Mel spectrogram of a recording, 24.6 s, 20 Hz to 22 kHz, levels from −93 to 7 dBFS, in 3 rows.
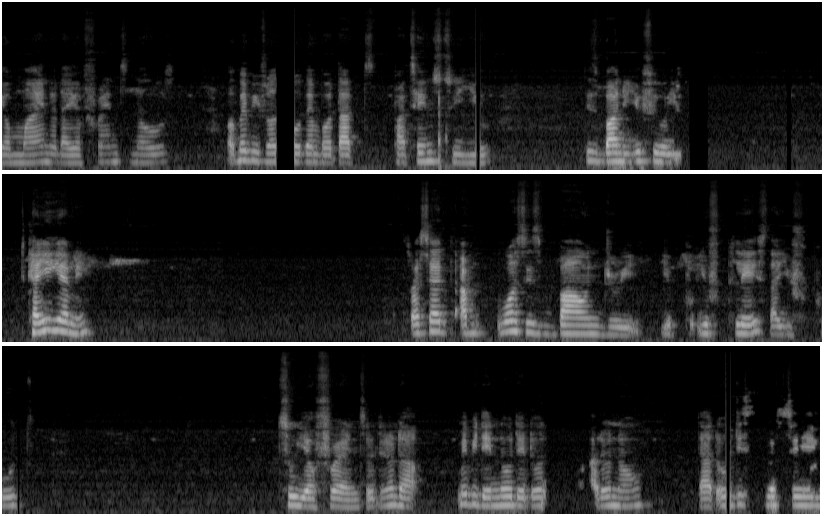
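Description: Hard-edged dropouts break the speech at 2.74 s, 4.74 s (after "but that pertains to"), 6.87 s (after "boundary you feel you"), 7.85 s, 16.55 s and 23.64 s (after "I don't know that"). The holes at 2.74 s and 6.87 s last 186 ms. The others are short holes of about 30 to 46 ms. Each is a block of digital silence, where zeros replaced the audio with no fade. Most of the lengths fit 2048- and 8192-sample buffers that were not filled in time.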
